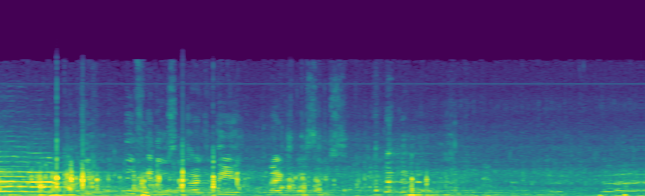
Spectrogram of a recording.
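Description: Whirlpool bath water churning and splashing close to the camera over a steady low hum. The water gets quieter toward the end.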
